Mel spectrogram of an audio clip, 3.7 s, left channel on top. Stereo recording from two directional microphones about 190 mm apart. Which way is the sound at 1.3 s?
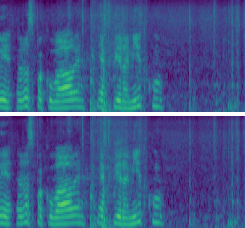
10° right (ahead or behind).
